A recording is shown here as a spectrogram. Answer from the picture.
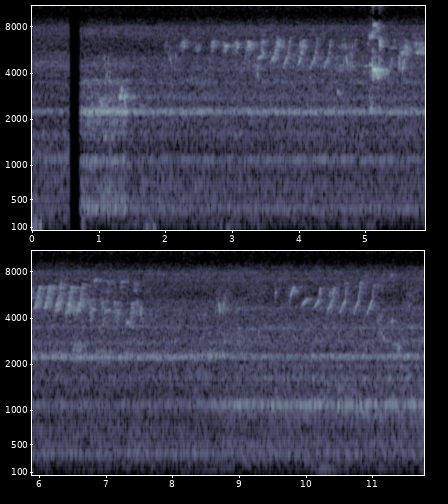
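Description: Faint outdoor ambience: a small songbird sings two runs of quick, high, repeated chirps, over a steady faint hum.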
